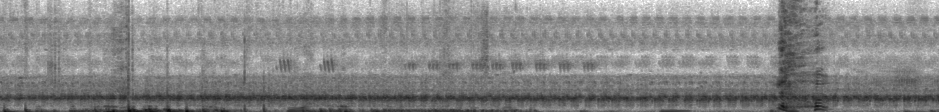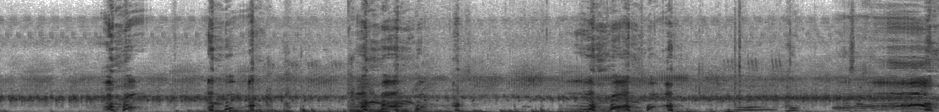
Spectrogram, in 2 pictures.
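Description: A steady chorus of frogs trilling at night, one pulsing, high-ish band of calls that never lets up. Low rumbling noise fills the first five seconds, and a few short mumbled words come in the second half.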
